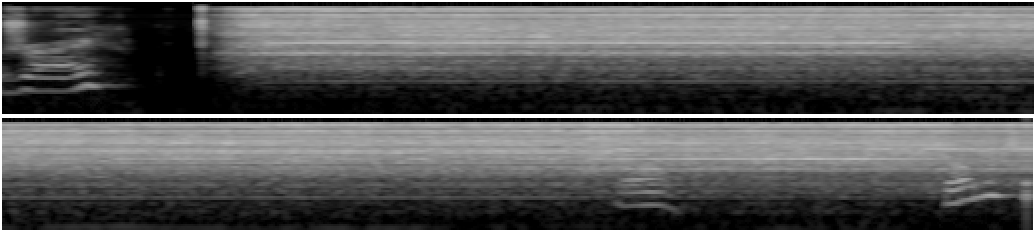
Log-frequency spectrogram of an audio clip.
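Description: A heat gun whirs with a steady roar of blowing air.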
